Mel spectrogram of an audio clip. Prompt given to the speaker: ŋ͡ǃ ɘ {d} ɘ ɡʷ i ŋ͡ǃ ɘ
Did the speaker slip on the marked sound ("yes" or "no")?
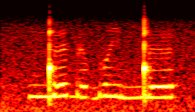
no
